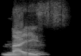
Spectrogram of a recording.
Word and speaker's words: gneiss: The fourth metamorphic rock is gneiss. It is gneiss. G is silent.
